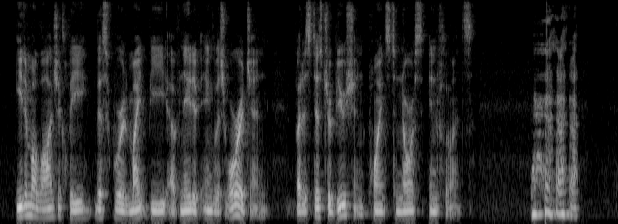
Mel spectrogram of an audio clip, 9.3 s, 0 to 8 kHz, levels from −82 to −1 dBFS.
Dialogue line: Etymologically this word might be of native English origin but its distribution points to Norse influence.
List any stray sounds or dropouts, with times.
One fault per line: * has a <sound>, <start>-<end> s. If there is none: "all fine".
* has a laugh, 8.0-8.7 s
